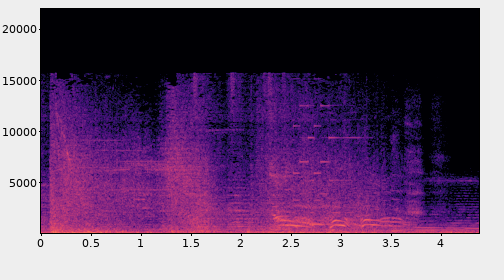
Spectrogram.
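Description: Cartoon explosion sound effect: a sudden blast, then a long rumbling roar of noise with several short rising-and-falling high-pitched cries over it in the second half, cut off abruptly near the end.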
